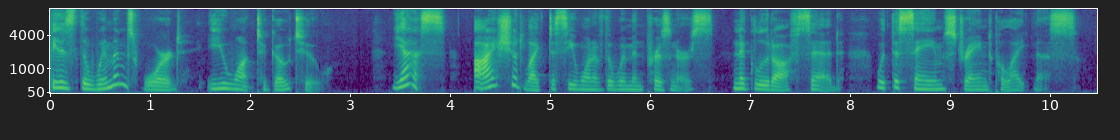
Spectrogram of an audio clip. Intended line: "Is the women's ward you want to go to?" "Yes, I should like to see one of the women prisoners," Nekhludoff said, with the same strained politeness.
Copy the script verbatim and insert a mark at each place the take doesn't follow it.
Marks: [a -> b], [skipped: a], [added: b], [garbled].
"Is the women's ward you want to go to?" "Yes, I should like to see one of the women prisoners," Nekhludoff said, with the same strained politeness.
